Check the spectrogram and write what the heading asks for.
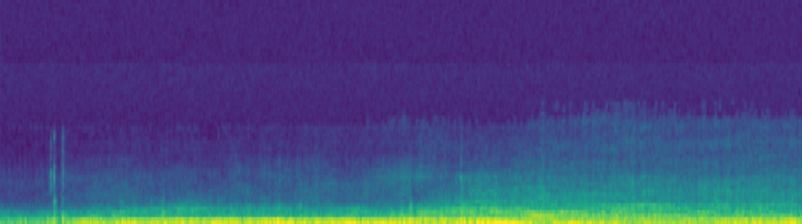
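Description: A motor vehicle's engine pulling away from a green light. Its pitch rises just under a second in, holds steady, then drops lower a little after five seconds in, over steady traffic and road noise.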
